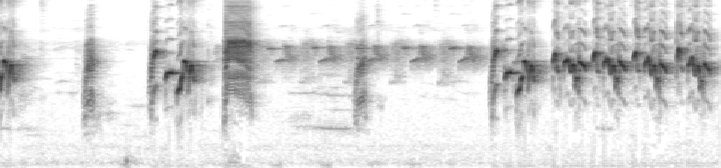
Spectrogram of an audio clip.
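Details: Sooty-headed bulbul singing loudly to pressure a rival: a few sharp chirps, then a harsh burst and a long buzzy trill, followed by rapid, dense warbled phrases.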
